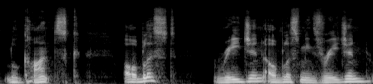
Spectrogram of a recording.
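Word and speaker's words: Luhansk: between donet and lugansk and I know it says an H but it's pronounced with a G lugansk oist region oist means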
